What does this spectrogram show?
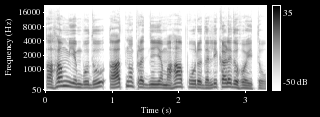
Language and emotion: Kannada, neutral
